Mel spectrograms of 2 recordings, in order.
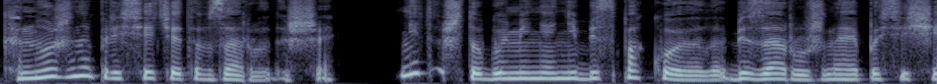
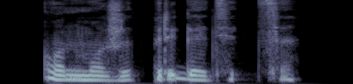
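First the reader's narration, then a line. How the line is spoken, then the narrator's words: Quiet. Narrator (Russian): тихо сказал Корнелиус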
